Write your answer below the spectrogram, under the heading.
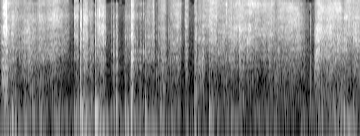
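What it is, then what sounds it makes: Paper sheet. A crinkled sheet of thin white paper, held up by both hands near the microphone, is rubbed and crumpled with the fingertips. It makes soft, continuous crackling and rustling with a few sharper crinkles, fairly quiet overall and heavy in low rumble under a faint bright hiss.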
